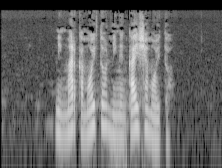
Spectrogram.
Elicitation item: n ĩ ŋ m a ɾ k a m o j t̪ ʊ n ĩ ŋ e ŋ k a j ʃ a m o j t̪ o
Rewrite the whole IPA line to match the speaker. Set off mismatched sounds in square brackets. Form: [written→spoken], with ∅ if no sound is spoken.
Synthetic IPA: n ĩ ŋ m a ɾ k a m o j t̪ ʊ n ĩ ŋ e ŋ k a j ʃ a m o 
